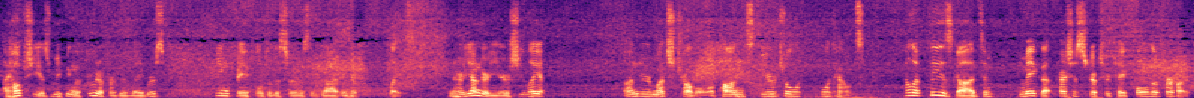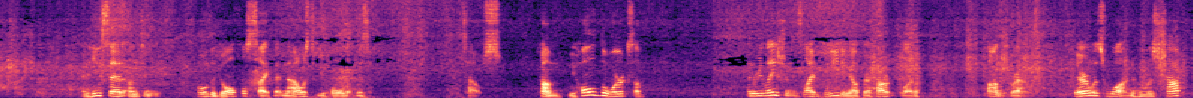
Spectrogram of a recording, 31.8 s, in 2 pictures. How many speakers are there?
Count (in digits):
1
